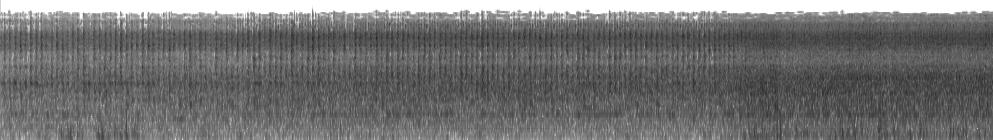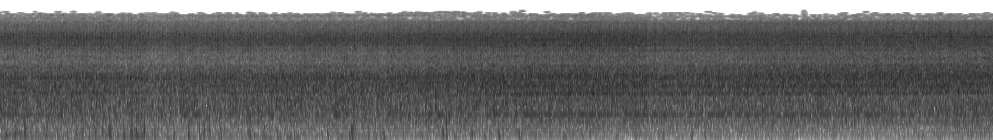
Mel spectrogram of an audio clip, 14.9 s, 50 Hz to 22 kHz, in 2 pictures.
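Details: 1993 Jeep Wrangler YJ, stock 2.5L four-cylinder, 245,000 miles: a steady nasty knock of about four beats a second at idle. Owner suspects valves, piston slap or the timing chain tensioner; cause undetermined.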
